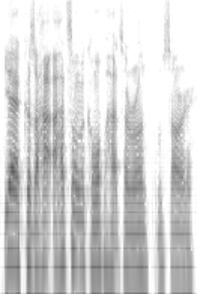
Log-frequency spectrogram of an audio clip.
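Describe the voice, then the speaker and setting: A man's voice: mid-range voice, fairly even intonation, racing. A man chatting casually in a roleplay game, laid-back and slangy. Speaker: roleplay player.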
